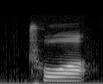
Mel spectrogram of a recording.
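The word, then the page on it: chuo1: tone 1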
